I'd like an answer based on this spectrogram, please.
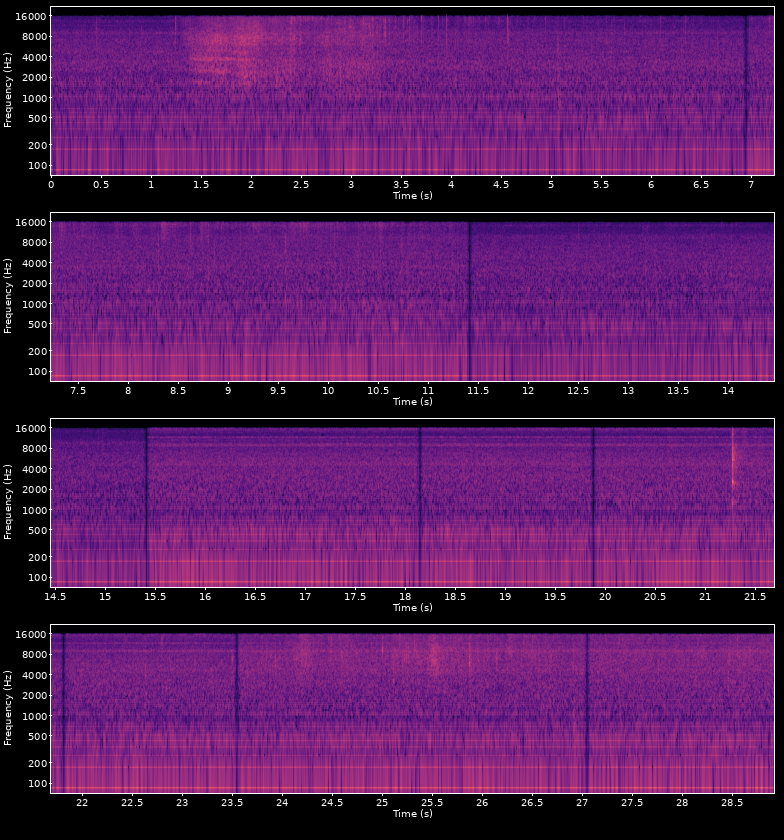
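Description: Steady low mechanical hum of a kitchen fan over a gas stove, with a few brief bursts of sizzling from food frying in a pan. The hum grows louder about halfway through.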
